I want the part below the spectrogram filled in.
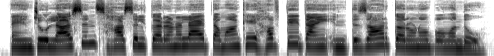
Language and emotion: Sindhi, neutral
